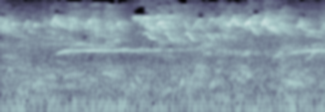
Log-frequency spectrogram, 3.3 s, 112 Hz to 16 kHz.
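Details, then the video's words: Oriental white-eyes competing in an open singing contest at Pesta Bederun Balingian 2023 in Sarawak; rapid high twittering from several birds, with a thin steady whistle running beneath and a low crowd rumble. "Juara Pleci"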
